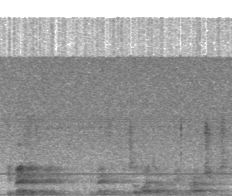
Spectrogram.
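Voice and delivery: softly, "maketh" repeated gently; quiet read. Shown as a demonstration. Conductor reading the repeated text to the choir, softly. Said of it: "That's what he's just done".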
